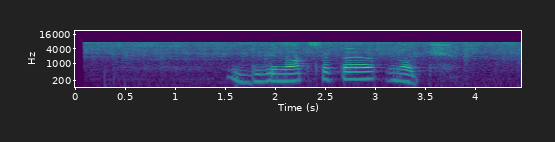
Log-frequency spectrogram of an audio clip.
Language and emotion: Russian, neutral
